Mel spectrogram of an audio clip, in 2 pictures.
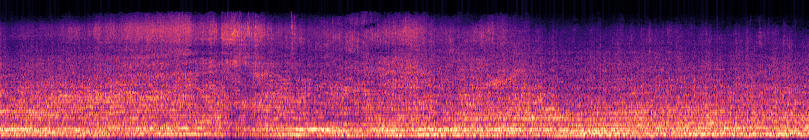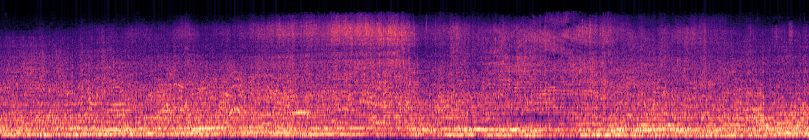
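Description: Several compact tuner-class race cars running in a pack on a dirt oval, their engines revving up and down together as they lap.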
